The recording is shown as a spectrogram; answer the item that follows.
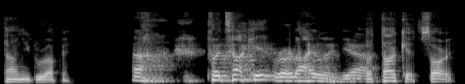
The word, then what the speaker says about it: Pawtucket: So Jay grew up in, and Jay, please forgive me, I cannot possibly pronounce that town you grew up in. Pawtucket, Rhode Island, yeah.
